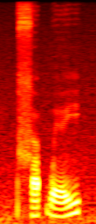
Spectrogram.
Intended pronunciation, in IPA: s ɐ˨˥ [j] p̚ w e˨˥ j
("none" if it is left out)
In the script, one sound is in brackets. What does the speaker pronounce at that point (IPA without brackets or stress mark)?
none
